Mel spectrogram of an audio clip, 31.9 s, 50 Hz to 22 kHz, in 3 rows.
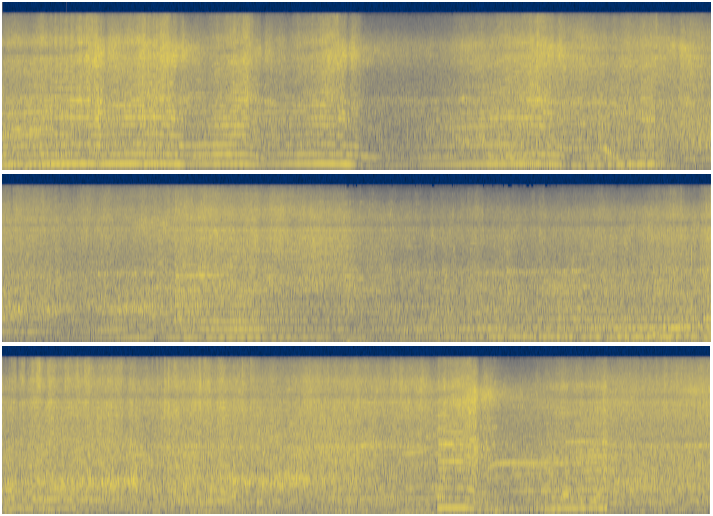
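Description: Several Rotax 125 cc two-stroke racing kart engines running together as the karts race past. Their pitch repeatedly climbs and drops as the drivers rev up and lift off.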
